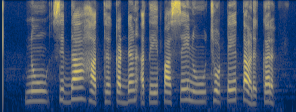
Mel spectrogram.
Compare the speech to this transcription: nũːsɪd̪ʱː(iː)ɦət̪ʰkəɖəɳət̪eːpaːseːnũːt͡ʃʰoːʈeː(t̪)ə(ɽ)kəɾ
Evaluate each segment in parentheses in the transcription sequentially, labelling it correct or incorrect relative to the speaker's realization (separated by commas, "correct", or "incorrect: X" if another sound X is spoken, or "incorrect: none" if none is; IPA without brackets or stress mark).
incorrect: aː, correct, correct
